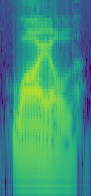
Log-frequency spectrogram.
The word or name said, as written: while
